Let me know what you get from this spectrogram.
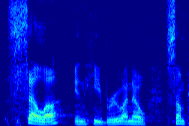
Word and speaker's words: Selah: So I want you to know why I pronounce it Selah, because it's pronounced Selah in the Hebrew.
